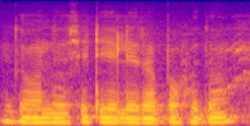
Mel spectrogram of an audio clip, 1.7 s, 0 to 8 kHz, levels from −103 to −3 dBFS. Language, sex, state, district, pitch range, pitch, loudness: Kannada, male, Karnataka, Koppal, 100-105 Hz, 105 Hz, -14 LUFS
